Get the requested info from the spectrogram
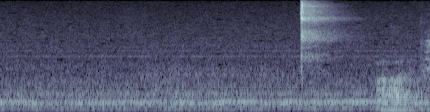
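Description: A single sharp snip about one and a half seconds in: scissors or line cutters trimming the loose tag end of fishing line off a freshly tied blood knot.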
